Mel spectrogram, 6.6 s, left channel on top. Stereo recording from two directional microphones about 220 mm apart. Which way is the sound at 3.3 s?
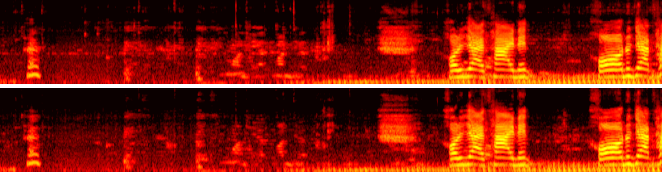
10° left (ahead or behind).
